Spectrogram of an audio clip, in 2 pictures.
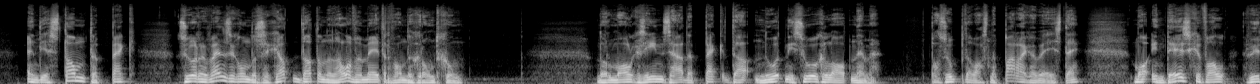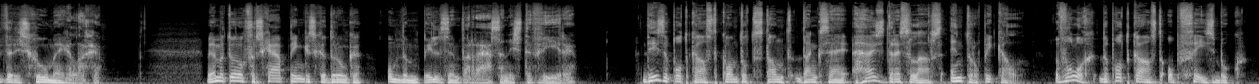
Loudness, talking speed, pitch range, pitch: -15 LUFS, 175 wpm, 90-120 Hz, 105 Hz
